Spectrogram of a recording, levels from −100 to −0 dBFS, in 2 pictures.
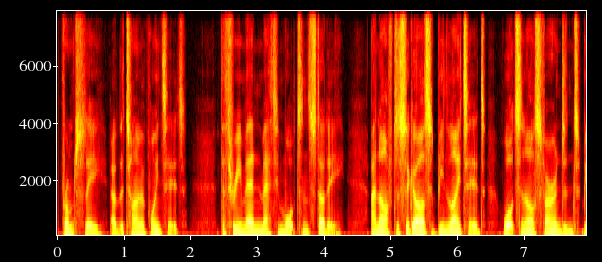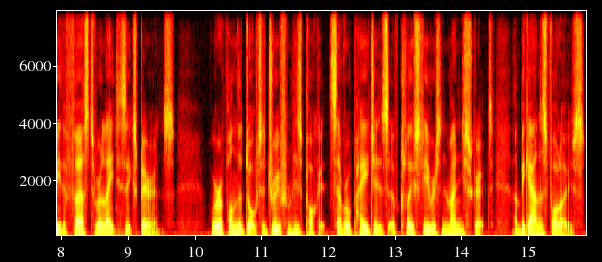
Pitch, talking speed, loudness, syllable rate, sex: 130 Hz, 175 wpm, -19 LUFS, 5.6 syllables/s, male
